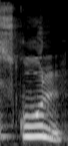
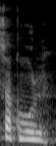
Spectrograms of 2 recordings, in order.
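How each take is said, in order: First: It is said with a standard English pronunciation. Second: It is said with a local desi pronunciation. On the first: The speaker calls it right. "जैसे स्कूल" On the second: The speaker calls it wrong. "अपनी देसी में उसमें बोल देंगे स्कूल, तो वो स्कूल गलत प्रोनाउंसिएशन है"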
